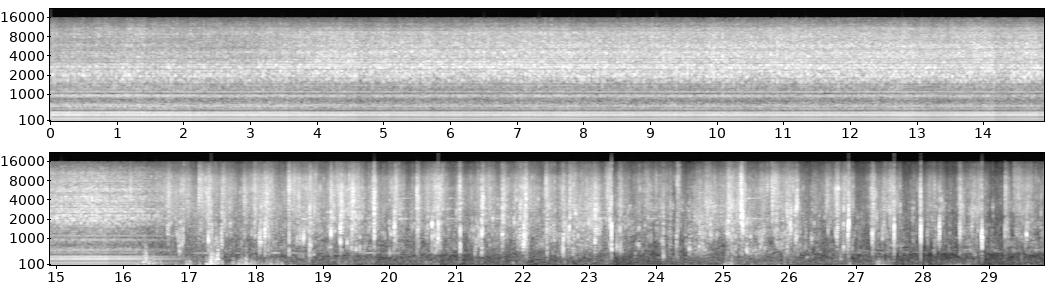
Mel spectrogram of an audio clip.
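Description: A motor running steadily with a regular beat. About halfway through it stops, and rain is heard pattering and splashing in irregular ticks on the flooded pavement and standing water.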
